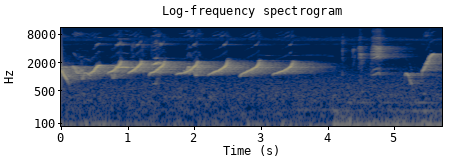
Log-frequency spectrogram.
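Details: Southern variable pitohui, a poisonous bird known for a melodious voice: a series of clear whistled notes, each sliding upward, repeated about twice a second. Two separate rising whistles follow near the end, with faint higher chirps in the background.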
